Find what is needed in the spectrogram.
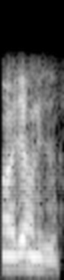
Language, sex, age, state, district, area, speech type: Assamese, male, 30-45, Assam, Lakhimpur, rural, conversation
